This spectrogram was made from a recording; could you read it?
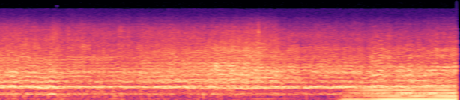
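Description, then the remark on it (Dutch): A dense, steady buzzing of many bees swarming, continuous throughout, with a deeper low rumble swelling in near the end. “De beer kon de zoete honing niet weerstaan en volgde de valk en de bijen in de richting van de twee Bolsjewieken.”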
